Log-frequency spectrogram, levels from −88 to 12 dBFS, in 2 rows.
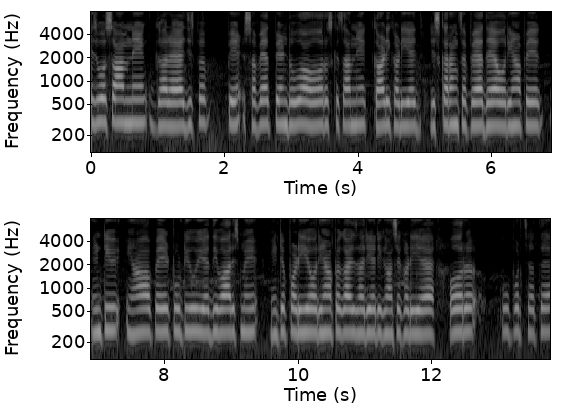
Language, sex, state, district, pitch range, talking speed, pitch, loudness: Hindi, female, Uttar Pradesh, Jyotiba Phule Nagar, 265-275 Hz, 205 wpm, 270 Hz, -36 LUFS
